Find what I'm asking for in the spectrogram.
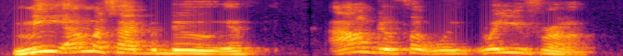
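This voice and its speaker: A young man, co-hosting a casual show review and telling stories in an animated, streetwise way, swearing freely. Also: on the high side, fast talker. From Jacksonville, Florida (Duval). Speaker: podcast co-host.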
